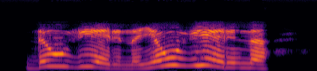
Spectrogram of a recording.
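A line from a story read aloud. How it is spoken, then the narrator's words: Exclaimed. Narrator (Russian): воскликнула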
